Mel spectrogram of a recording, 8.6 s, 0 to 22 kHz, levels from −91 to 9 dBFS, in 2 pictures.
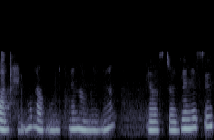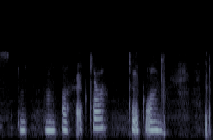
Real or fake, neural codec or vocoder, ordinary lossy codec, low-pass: fake; autoencoder, 22.05 kHz, a latent of 192 numbers a frame, VITS, trained on one speaker; none; 5.4 kHz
